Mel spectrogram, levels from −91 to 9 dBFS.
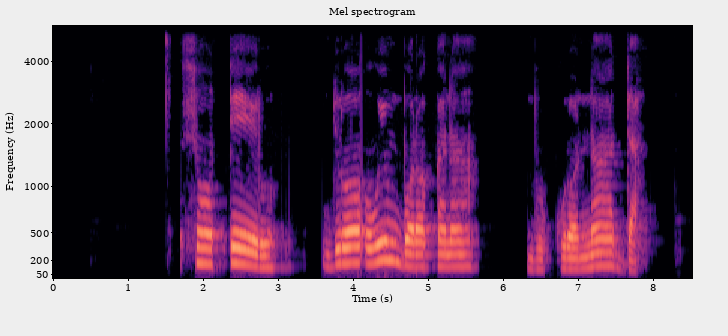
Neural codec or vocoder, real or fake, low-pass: none; real; 5.4 kHz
